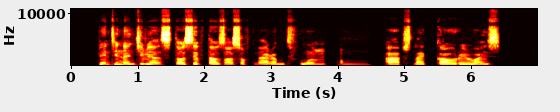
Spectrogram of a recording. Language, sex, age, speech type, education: Nigerian Pidgin, male, 15-29, spontaneous, secondary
